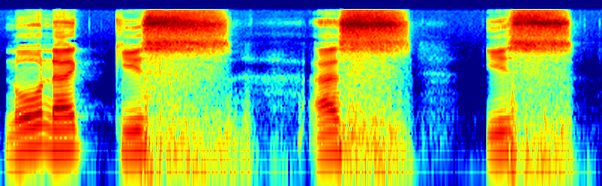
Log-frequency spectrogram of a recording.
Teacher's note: Maka cara membacanya sempurnakan daripada desisan huruf sin, yaitu nafas kita mengalir dan ada sifat, dia sifat shafir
